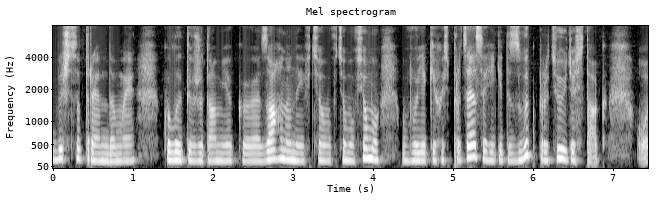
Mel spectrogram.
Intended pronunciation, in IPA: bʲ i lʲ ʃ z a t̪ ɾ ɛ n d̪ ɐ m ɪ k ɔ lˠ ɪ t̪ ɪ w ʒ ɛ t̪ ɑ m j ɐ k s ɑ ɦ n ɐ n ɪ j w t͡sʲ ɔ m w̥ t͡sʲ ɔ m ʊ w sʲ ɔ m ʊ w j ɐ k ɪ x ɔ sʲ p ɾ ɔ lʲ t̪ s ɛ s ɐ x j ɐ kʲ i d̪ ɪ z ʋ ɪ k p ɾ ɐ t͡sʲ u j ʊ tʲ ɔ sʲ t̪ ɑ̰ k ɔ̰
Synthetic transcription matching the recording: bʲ i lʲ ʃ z ɐ t̪ ɾ ɛ n d̪ ɐ m ɪ k ɔ lˠ ɪ t̪ ɪ w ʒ ɛ t̪ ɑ m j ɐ k z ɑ ɦ n ɐ n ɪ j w t͡sʲ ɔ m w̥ t͡sʲ ɔ m ʊ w sʲ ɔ m ʊ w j ɐ k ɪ x ɔ sʲ p ɾ ɔ t̪ s ɛ s ɐ x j ɐ kʲ i t̪ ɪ z ʋ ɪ k p ɾ ɐ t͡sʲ u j ʊ tʲ ɔ sʲ t̪ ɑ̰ k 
